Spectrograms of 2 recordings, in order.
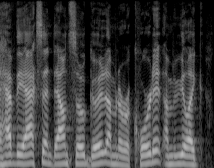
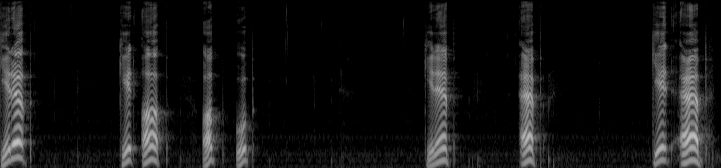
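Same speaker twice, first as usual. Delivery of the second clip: Australian-accented voice; 4 semitones higher than usual. Commentating a fight and trying out a line, Australian accent. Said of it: "how would up sound?".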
